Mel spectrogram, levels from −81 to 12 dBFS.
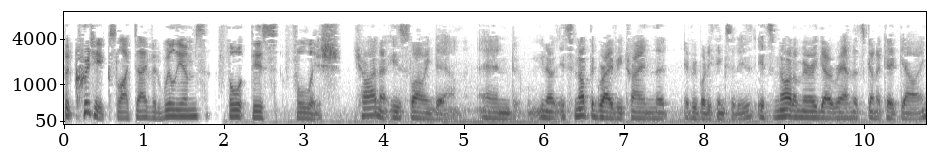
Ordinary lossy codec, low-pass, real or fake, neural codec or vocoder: MP3, 24 kbps; 7.2 kHz; real; none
